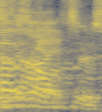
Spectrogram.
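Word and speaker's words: Xatu: It's Zatu. So you go Natu. I say Zatu.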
